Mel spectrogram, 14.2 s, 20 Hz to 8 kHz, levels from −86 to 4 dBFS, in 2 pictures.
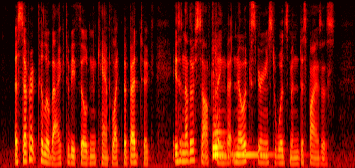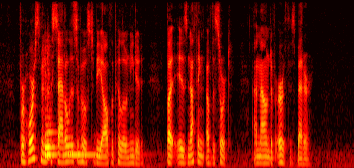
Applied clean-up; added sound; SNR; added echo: none; Bowed string instrument; -1 dB; none.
